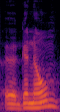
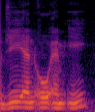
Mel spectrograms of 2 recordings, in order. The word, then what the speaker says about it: GNOME: One is called uh Gnome, right? So G N O M E. Some people call it Gnome as well, but the Gnome is the right pronunciation with the hard G.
